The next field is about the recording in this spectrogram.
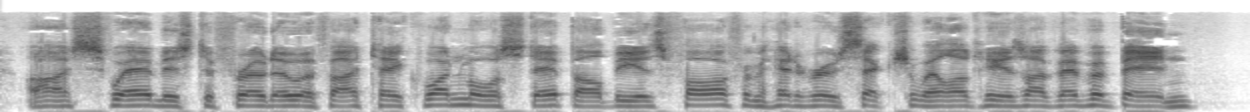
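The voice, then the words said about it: Bad Samwise-style accent. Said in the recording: “you hear the bad accent”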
